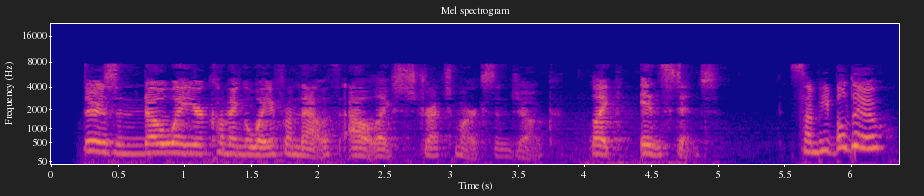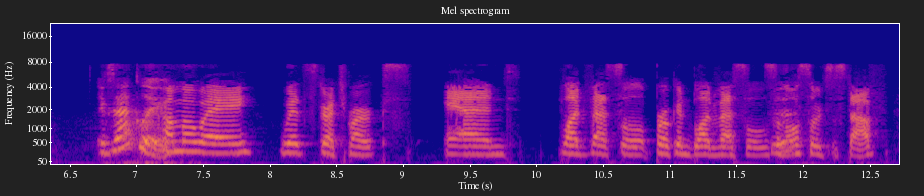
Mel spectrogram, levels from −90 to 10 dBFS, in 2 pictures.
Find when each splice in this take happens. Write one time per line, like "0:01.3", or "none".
none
